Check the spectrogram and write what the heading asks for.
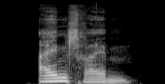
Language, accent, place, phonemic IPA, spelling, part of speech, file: German, Germany, Berlin, /ˈaɪ̯nˌʃʁaɪ̯bn̩/, Einschreiben, noun, De-Einschreiben.ogg
- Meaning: registered mail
